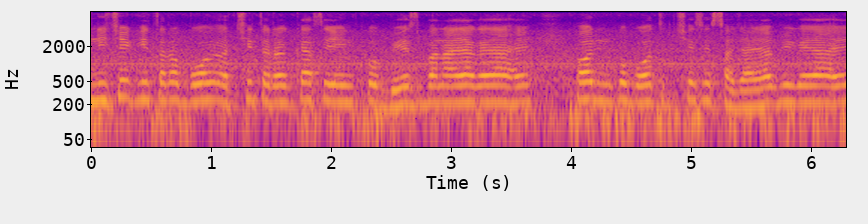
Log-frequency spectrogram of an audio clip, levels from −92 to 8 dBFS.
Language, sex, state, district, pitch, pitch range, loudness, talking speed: Hindi, male, Uttar Pradesh, Varanasi, 220 Hz, 215-235 Hz, -16 LUFS, 200 wpm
